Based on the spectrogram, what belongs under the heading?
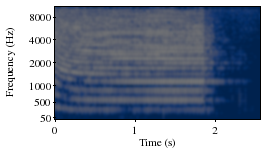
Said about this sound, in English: Yes, Jamaican air horn.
